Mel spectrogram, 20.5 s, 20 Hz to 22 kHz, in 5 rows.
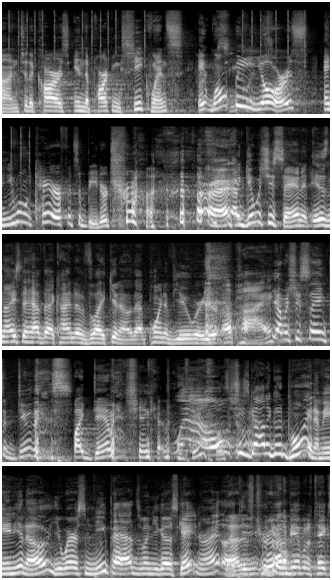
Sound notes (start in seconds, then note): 5.6 laughing; 13.6 giggling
